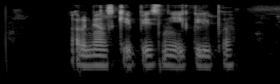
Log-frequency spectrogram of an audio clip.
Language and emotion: Russian, neutral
